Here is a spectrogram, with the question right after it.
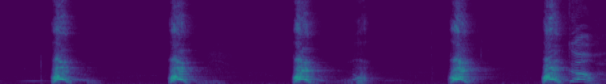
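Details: Havashu dog barking at something: five sharp, bright barks spaced roughly a second apart, each a single short burst, with a faint softer yip just before the first one.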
